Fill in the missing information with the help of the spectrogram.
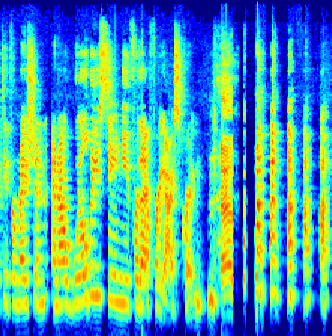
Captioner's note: laugh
